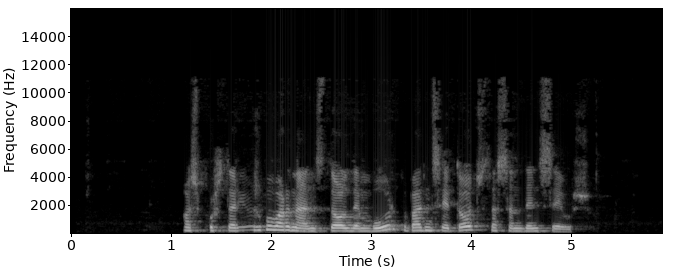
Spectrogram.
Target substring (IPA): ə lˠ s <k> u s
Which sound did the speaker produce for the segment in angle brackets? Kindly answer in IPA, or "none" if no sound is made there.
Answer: p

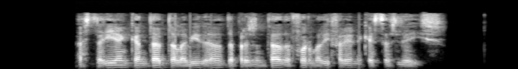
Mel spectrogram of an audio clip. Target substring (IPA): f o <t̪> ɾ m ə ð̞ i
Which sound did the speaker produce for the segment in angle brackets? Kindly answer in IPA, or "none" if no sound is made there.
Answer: none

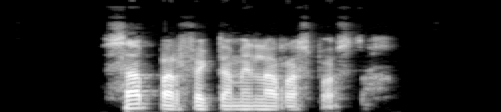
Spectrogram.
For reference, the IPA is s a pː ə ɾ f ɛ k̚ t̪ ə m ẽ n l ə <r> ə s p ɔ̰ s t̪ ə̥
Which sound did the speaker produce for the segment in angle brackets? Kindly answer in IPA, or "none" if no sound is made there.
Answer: r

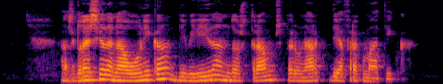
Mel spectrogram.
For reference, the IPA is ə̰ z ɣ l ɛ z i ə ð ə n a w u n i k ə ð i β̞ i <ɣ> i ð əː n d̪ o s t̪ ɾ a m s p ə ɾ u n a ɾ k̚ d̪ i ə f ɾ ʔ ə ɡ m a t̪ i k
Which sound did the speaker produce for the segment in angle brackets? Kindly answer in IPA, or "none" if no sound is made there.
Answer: ð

